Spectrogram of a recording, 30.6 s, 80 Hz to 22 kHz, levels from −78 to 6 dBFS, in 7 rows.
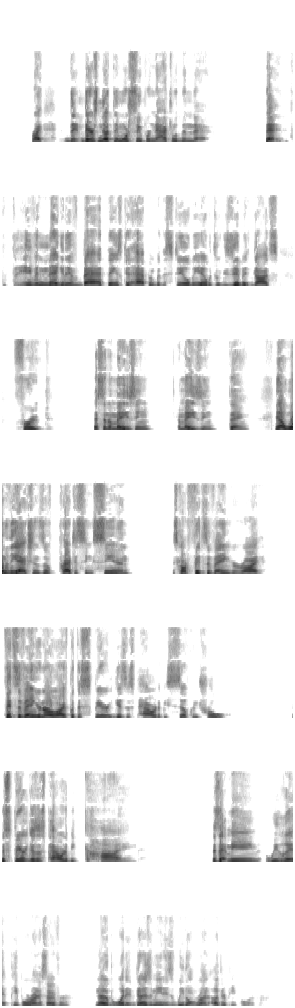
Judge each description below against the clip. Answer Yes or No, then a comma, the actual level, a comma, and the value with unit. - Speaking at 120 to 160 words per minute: No, average, 175 wpm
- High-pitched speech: Yes, high, 200 Hz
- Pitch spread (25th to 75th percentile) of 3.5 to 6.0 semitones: Yes, average, 5.1 semitones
